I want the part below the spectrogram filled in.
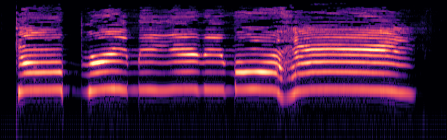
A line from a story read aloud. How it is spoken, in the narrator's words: Tom called out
